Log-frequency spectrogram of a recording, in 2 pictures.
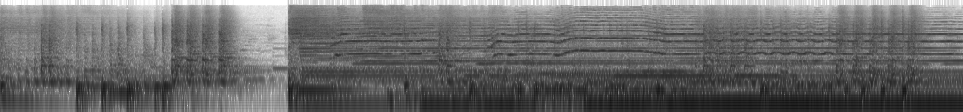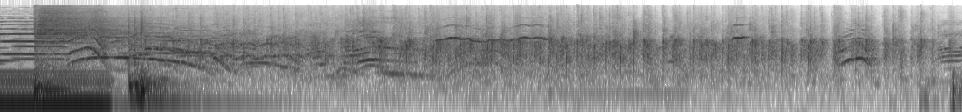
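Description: A Latin jazz band with horns, piano, bass and drums plays the last bars of a tune: driving rhythmic playing, a brief break, then a long held closing chord with the horns sustaining and shaking their notes, cut off together about eleven seconds in. Audience applause and whooping cheers follow.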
